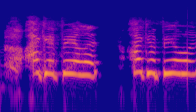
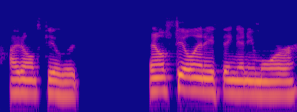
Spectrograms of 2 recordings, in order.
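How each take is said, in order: First: Very high-pitched elated cries; excited mock exclamation. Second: Low-pitched, understated complaint; mildly downcast quote. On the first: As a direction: imitate his amazed delight, way up high. Retells blind man's elated cries. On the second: Retold or imitated. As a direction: quote his letdown in a lower voice. Retells blind man's dejected complaint.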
